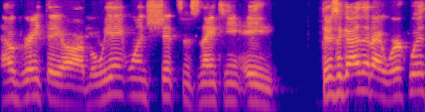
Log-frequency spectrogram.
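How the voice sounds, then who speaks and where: Speaking at a moderate pace, a man uses a high pitch. His intonation is lively. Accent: American. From US South, Georgia. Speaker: podcast co-host. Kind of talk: casual chat.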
